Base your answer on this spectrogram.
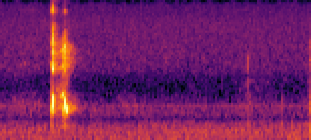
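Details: One-day-old baby boy: soft, brief hiccup with a small catch of breath over quiet room noise, whole body shaking with each hiccup; normal newborn hiccup.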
